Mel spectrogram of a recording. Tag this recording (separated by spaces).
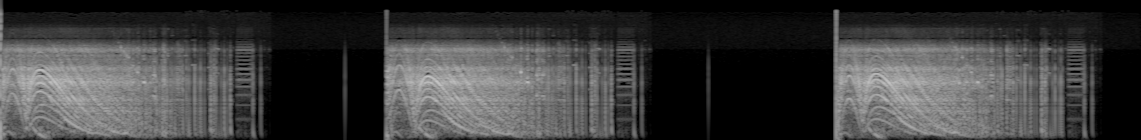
amp-VST noise virtual-amp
